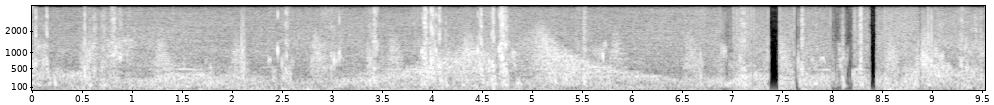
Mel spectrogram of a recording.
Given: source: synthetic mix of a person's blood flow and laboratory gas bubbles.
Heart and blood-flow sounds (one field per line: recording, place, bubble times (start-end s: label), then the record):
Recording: Doppler ultrasound of blood flow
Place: subclavian vein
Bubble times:
0.00-0.29 s: bubbles
0.45-1.06 s: bubbles
1.48-1.56 s: bubbles
1.71-1.81 s: bubbles
2.34-2.62 s: bubbles
2.88-3.12 s: bubbles
3.15-3.52 s: bubbles
3.79-4.39 s: bubbles
4.45-4.91 s: bubbles
5.15-5.75 s: bubbles
6.63-6.74 s: bubbles
6.86-7.21 s: bubbles
7.63-7.96 s: bubbles
7.98-8.34 s: bubbles
8.70-9.13 s: bubbles
9.24-9.54 s: bubbles
From the record:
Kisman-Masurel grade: 232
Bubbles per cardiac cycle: several, 3 to 8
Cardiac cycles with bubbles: 50 to 99%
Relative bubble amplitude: moderate (0.250 to 0.450)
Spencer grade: 3 (all of the cardiac periods contain showers or single bubble signals, but not dominating or overriding the cardiac motion signals)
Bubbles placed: anywhere in the cardiac cycle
